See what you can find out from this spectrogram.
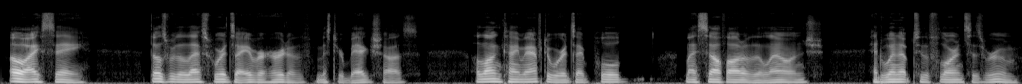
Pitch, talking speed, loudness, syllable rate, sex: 110 Hz, 180 wpm, -20 LUFS, 5.5 syllables/s, male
